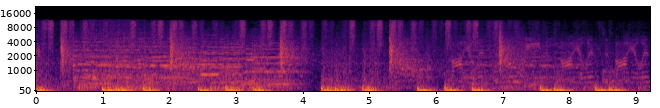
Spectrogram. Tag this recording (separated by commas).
Music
